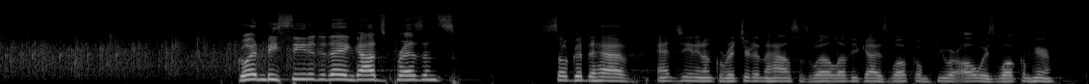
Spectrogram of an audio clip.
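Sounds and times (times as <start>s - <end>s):
audience clapping: 0.0s - 3.8s
speech: 2.4s - 4.6s, 5.6s - 10.6s.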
